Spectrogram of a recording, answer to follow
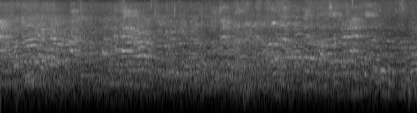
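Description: A group of young children talking and calling out over one another.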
